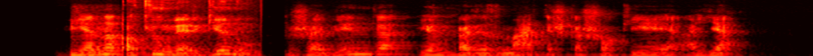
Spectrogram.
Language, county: Lithuanian, Kaunas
